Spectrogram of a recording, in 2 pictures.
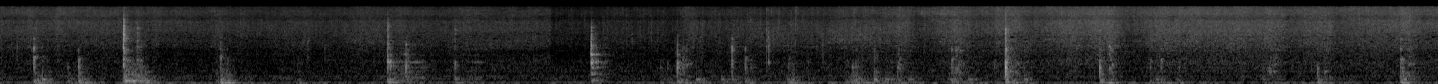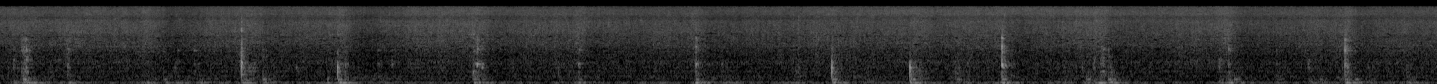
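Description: Gochujang-coated dried squid strips sizzling in oil in a nonstick frying pan over medium heat, with frequent short clicks and taps of a spoon and chopsticks stirring and tossing them against the pan. The sizzle grows a little louder after several seconds.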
